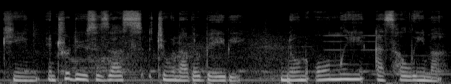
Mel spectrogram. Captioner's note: speaking in a global language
